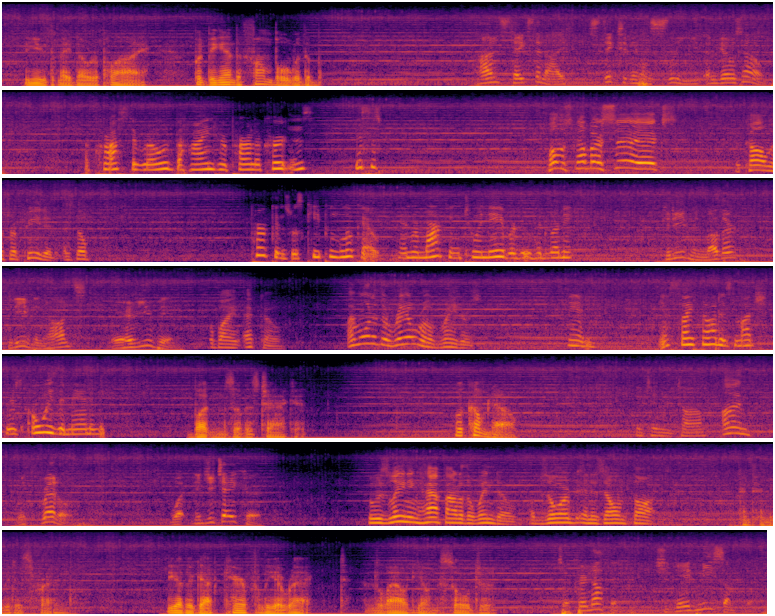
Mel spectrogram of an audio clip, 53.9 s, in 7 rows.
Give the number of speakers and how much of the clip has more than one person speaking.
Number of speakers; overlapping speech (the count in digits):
4, no overlap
